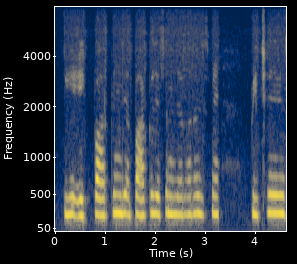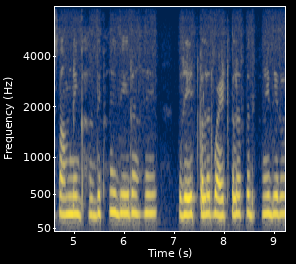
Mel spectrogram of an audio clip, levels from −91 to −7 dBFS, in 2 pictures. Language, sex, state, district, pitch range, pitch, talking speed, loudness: Hindi, female, Chhattisgarh, Rajnandgaon, 230-245 Hz, 235 Hz, 160 wpm, -17 LUFS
